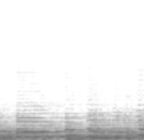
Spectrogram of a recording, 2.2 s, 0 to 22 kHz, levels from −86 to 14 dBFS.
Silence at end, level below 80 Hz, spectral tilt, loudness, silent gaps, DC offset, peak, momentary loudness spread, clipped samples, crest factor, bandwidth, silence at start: 0 s; -64 dBFS; -7 dB/octave; -27 LUFS; none; under 0.1%; -14 dBFS; 2 LU; under 0.1%; 14 dB; 8.2 kHz; 0 s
